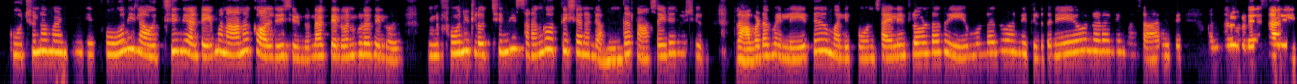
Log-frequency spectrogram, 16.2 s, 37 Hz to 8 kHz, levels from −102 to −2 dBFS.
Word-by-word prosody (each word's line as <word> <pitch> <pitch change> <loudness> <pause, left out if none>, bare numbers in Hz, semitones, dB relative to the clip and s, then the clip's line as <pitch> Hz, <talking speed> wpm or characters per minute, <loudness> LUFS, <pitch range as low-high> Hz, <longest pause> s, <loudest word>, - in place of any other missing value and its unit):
కూర్చున్నాం 280 +6 +2
అంటే 275 -2 -3 0.2
ఫోన్ 255 +6 +2
ఇలా 295 -7 +2
ఒచ్చింది 300 +8 0
అంటే 230 -1 +1
మా 300 - +2
నాన్న 245 +5 +4
కాల్ 220 -3 +6
జేశిండు 210 -3 -2
నాకు 225 0 +1
తెలవని 215 +1 +1
గూడా 250 -1 +2
తెలవదు. 190 -6 -3 0.4
నేను 230 0 -2
ఫోనిట్లా 275 0 +3
ఒచ్చింది 285 +7 0
సడెన్‌గా 250 +7 0
ఓత్తేసానండి. 280 - -1
అందరు 185 +9 -1
నా - - 0
సైడే 225 +3 -1
జూసిర్రు. 230 -7 -10 0.4
"రావడమే 215 +6 +2
లేట్, 200 +9 -1 0.2
మళ్ళీ 205 -2 -2
ఫోన్ 195 0 -5
సైలెంట్‌లో 225 +5 +1
ఉండదు. 280 +1 0 0.2
ఏముండదు" 250 +7 -6
అని 270 -3 -3
తిడుతూనే 215 +3 -5 0.3
ఉన్నాడండి 300 -2 -3
మా 240 - -24
సారైతే. 220 - -4 0.4
అందరూ 380 - -1
ఒకటేసారి 220 +2 +4
240 Hz, 135 wpm, -24 LUFS, 215-275 Hz, 0.4 s, కాల్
